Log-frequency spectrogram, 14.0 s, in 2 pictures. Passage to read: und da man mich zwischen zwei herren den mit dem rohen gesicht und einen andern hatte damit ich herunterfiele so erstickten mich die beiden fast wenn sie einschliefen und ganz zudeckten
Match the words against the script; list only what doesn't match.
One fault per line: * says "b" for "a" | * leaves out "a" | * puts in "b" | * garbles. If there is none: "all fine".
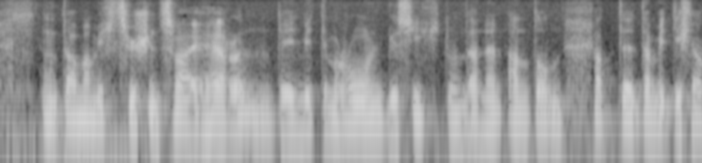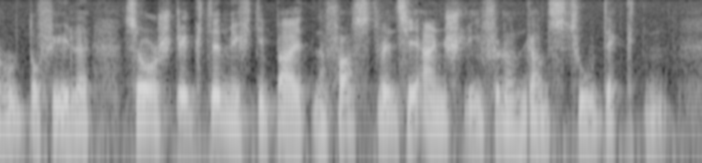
all fine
